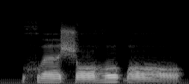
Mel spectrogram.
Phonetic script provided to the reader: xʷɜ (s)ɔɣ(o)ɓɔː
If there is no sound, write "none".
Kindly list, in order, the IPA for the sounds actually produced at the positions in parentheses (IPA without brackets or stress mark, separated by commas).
ʃ, o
